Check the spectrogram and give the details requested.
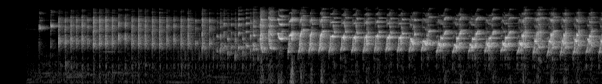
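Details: Fighter lovebird in a long ngekek, a trill used to draw other lovebirds into calling; begins suddenly as a fine buzzy rattle, then becomes a louder, coarser high chatter of quick repeated pulses.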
